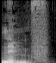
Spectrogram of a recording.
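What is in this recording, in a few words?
"nymph", English, British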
